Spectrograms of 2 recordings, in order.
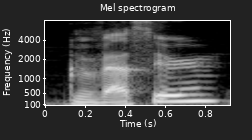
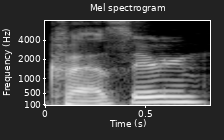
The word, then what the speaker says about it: Kvasir: how it relates to I think it's pronounced as gasier quasir gasier it starts with the K but it's it's like vaser classier and this guy was born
